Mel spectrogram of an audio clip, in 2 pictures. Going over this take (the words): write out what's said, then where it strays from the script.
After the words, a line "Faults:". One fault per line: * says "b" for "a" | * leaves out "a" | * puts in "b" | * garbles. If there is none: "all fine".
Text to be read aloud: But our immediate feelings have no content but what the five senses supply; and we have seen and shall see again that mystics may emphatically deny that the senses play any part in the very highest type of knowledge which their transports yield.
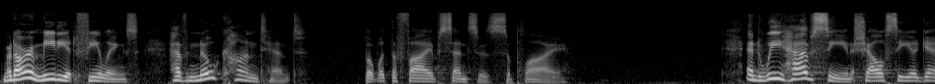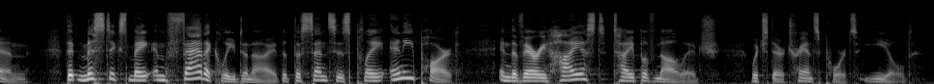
But our immediate feelings have no content but what the five senses supply; and we have seen shall see again that mystics may emphatically deny that the senses play any part in the very highest type of knowledge which their transports yield.
Faults:
* leaves out "and"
